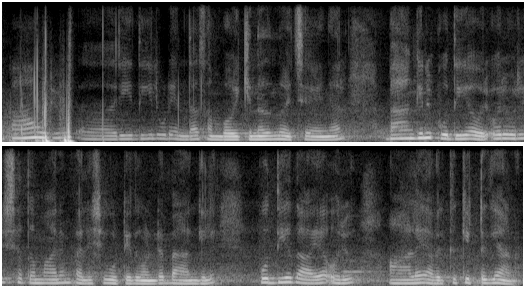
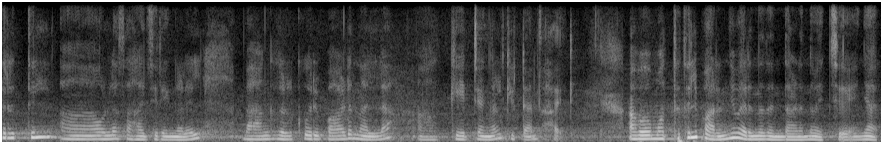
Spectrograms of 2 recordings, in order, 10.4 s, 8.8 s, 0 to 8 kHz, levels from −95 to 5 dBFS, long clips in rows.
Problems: background sounds at intervals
